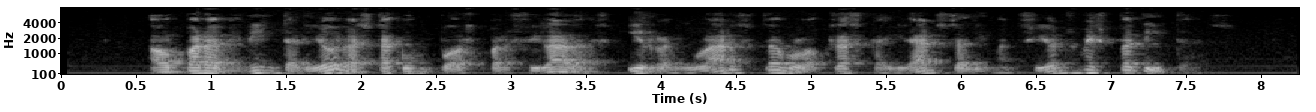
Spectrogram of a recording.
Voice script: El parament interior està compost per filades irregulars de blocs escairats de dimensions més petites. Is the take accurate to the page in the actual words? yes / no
yes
